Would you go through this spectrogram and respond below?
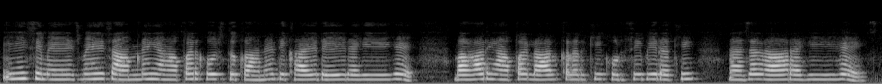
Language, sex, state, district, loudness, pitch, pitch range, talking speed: Hindi, female, Rajasthan, Jaipur, -18 LUFS, 230 Hz, 220-240 Hz, 170 wpm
